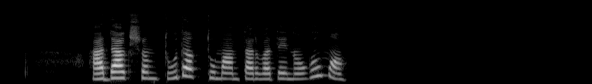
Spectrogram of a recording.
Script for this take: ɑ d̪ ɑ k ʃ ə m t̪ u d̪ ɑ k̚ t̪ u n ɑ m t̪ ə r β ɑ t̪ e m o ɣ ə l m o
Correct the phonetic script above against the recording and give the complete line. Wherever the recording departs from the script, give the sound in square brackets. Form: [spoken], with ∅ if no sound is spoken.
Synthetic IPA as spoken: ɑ d̪ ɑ k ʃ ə m t̪ u d̪ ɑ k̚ t̪ u [m] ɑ m t̪ [ɑ] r β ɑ t̪ e [n] o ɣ ə l m o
